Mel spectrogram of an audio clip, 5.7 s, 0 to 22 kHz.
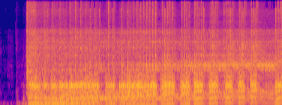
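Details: Stihl 028 chainsaw with blowback, after new crankshaft seals and a carburetor rebuild: fires and screams to high revs, surging unevenly and running away; suspected air leak at high rpm, possibly behind the carburetor or intake boot, or the carburetor itself.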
